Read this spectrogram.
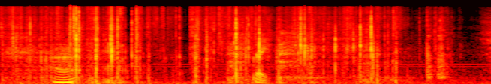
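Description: Paper crinkles and rustles as it is handled.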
